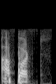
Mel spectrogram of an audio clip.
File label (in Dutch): "apport", dog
